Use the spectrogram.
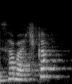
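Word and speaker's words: собака: sabka this ah Sab in Russian we say sabka so this add sign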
